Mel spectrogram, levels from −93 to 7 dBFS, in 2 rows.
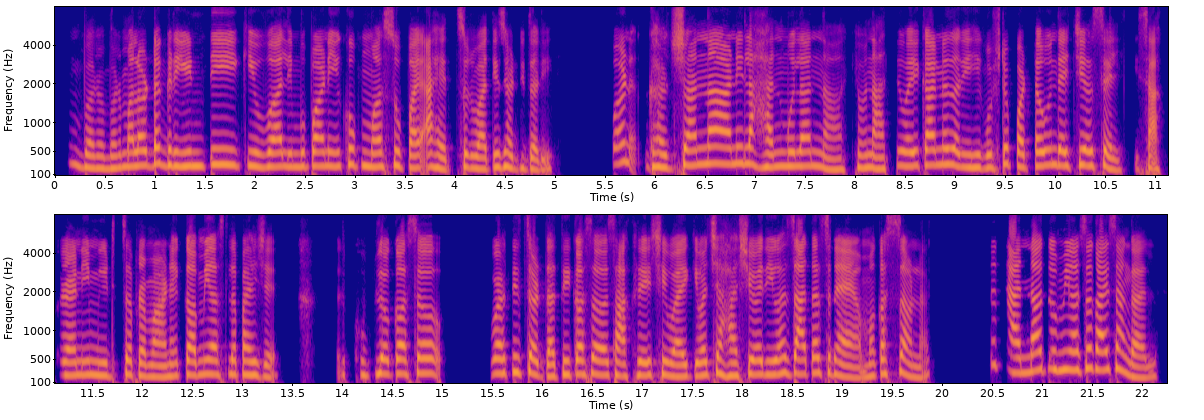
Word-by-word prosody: बरोबर 210 -5 -2
मला 240 +2 +1
वाटतं 255 +1 +1
ग्रीन 245 -1 +2
टी 275 -1 +2
किंवा 235 -1 +1
लिंबू 235 0 -2
पाणी 245 -1 +1
खूप 275 -3 -2
मस्त 235 +1 0
उपाय 215 -3 +1
आहेत 215 -4 +1
सुरवातीसाठी 210 0 0
तरी. 180 -2 -1 0.6
पण 305 +3 -2 0.2
घरच्यांना 255 +5 +1
आणि 285 +1 +1
लहान 230 -4 0
मुलांना 245 -6 0 0.2
किंवा 220 -1 -1
नातेवाईकांना 255 +6 0
जरी 240 -5 0
ही 220 0 +1
गोष्ट 220 +5 -2
पटवून 245 +3 +1
द्यायची 260 +1 +1
असेल, 250 -7 0
की - - -16
साखर 230 +5 -3
आणि 230 +1 +1
मीठचं 225 +1 -1
प्रमाण 200 -3 0
हे 210 - -1
कमी 235 +1 +3
असलं 240 0 0
पाहिजे, 225 -5 +1 0.7
तर 235 - -12
खूप 230 -1 -8
लोकं 255 0 +3
असं 260 0 0 0.5
वरती 255 +2 +2
चढतात 210 -6 +2
ती 240 - +3
कसं 240 -1 +2
साखरेशिवाय 220 -1 +1
किंवा 220 +1 +2
चहाशिवाय 235 0 +1
दिवस 240 +2 0
जातच 265 0 +2
नाही, 195 -6 +1
मग 210 - -2
कसं 250 +3 0
होणार? 205 -3 -3 0.6
तर 405 - -7
त्यांना 290 -5 +1
तुम्ही 320 0 +1
असं 315 +2 +2
काय 320 -2 +3
सांगाल 205 - -1
240 Hz, 160 wpm, -22 LUFS, 220-260 Hz, 0.7 s, कमी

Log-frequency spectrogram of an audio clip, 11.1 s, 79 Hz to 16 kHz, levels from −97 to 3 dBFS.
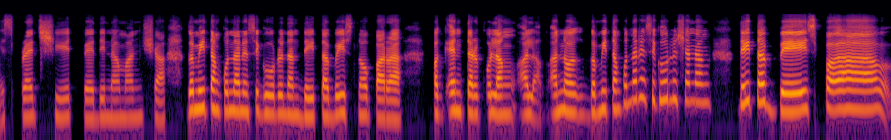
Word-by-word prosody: spreadsheet, 190 +2 -6
puwede 185 +1 -7
naman 185 +1 -9
siya, 185 -3 -7 0.2
gamitan 260 +1 +2
ko 240 - -3
na 240 -1 +1
rin 230 - -2
siguro 220 -2 -4
ng 210 -2 -3
database 195 +2 -2
'no, 205 -1 -5
para 180 -3 +1 0.3
pag-enter 220 0 0
ko 220 +1 -4
lang 210 0 +2
al 215 0 -2 0.2
ano 230 -2 0
gamitan 255 +2 -1
na 320 +4 -3
rin 390 -1 -2
siguro 365 0 -4
siya 345 +1 -2
ng 330 -1 -3 0.3
database 255 -7 +5
pa 255 -1 +4
225 Hz, 140 wpm, -24 LUFS, 195-255 Hz, 0.3 s, database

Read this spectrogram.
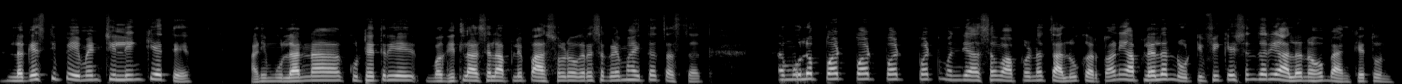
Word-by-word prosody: लगेच 215 +7 +3
ती - - -4
पेमेंटची 210 -1 0
लिंक 225 +1 -3
येते 225 - +1 0.7
आणि 150 - -5
मुलांना 160 +5 +4 0.3
कुठेतरी 195 +2 0 0.2
बघितलं 160 +5 +1
असेल, 180 +1 +2
आपले 175 0 +2
पासवर्ड 180 +1 +3
वगैरे 185 0 -1
सगळे 190 0 -3
माहीतच 210 -1 -3
असतात. 135 -2 -7 0.8
तर - - +1
मुलं 230 +3 +2
पट, 255 0 +4
पट, 250 0 +2
पट, 240 0 0 0.2
पट 240 +2 -4
म्हणजे 210 -3 -6
असं 200 +1 0
वापरणं 185 +1 -1
चालू 165 +4 +3
करतो. 165 0 -1
आणि 210 +5 -1
आपल्याला 205 +3 +3
नोटिफिकेशन 195 +7 -5
जरी 235 0 +1
आलं 180 -4 +5
ना 170 - 0
हो 165 +2 -1
बँकेतून, 150 -3 -3
190 Hz, 150 wpm, -24 LUFS, 170-220 Hz, 0.8 s, आलं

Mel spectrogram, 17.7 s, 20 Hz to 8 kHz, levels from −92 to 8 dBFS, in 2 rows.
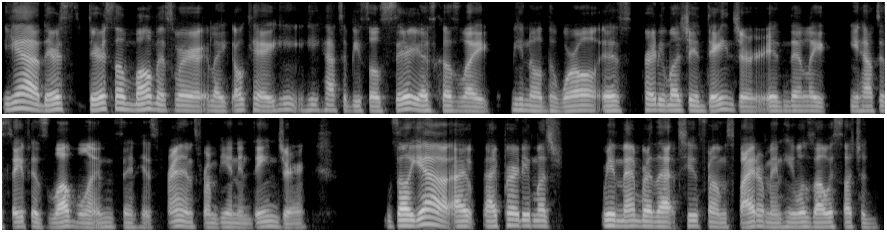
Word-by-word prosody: Yeah, 170 0 +4
there's 155 +4 0
there's 160 +4 +3
some 165 -3 +2
moments 145 -2 +2
where, 130 -2 +2
like, 120 -2 -4
okay, 130 -3 -1
he 150 -1 -8
he 140 +1 -8
had 135 -1 -4
to - - -9
be 125 +1 -7
so 120 -1 -1
serious 140 -1 +2
'cause 125 0 -1
like, 115 -3 0 0.2
you 145 -1 -5
know, 125 -3 -2
the 120 +1 -8
world 125 +3 +1
is 125 0 0
pretty 140 -1 0
much 130 0 -1
in 125 -2 -1
danger, 120 -2 0
and 120 +1 -3
then, 125 -1 -2
like, 120 -2 -3 0.2
he 120 -1 -6
had 120 -1 -2
to 125 - -7
save 125 0 -1
his 110 -1 -3
loved 125 +3 +4
ones 115 +1 -4
and 110 -2 -6
his - - -10
friends 125 -4 0
from 110 -1 -5
being 115 -1 -4
in 105 0 -7
danger. 110 -5 -2 0.9
So, 150 +3 +7
yeah, 170 +4 +6
I 135 0 +2
I - - +1
pretty 150 +1 +1
much 140 -1 -4 0.4
remember 140 -2 +3
that 125 -1 +2
too 140 0 -3
from 120 -4 -4
Spider-Man. 115 -1 +1
He 120 -1 -5
was 120 0 -1
always 120 +2 +2
such 120 -1 -4
a 105 - -10
130 Hz, 200 wpm, -24 LUFS, 120-140 Hz, 0.9 s, So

